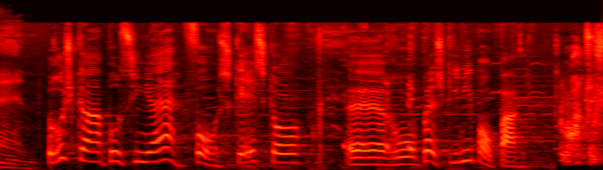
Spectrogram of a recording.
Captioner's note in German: spricht Kauderwelsch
